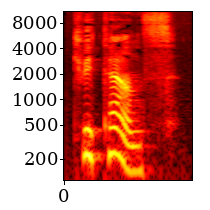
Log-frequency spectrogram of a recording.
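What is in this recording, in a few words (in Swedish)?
"kvittens", Swedish; kvittens substantiv, receipt; Uttal: [kvit'en:s]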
